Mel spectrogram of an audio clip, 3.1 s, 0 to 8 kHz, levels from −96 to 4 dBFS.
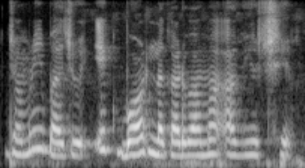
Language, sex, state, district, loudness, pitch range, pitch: Gujarati, female, Gujarat, Valsad, -16 LUFS, 235-260 Hz, 245 Hz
